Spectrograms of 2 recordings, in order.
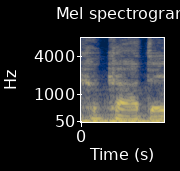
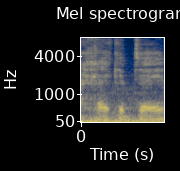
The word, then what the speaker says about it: Hecate: And those spirits like Dantor and other feminine spirits or divine, demonic, feminine goddesses like Lilith, like Naama, like Hecate or Hecate, depending on how you pronounce it, it's a wrap.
